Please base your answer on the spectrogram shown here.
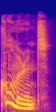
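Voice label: "cormorant", British English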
